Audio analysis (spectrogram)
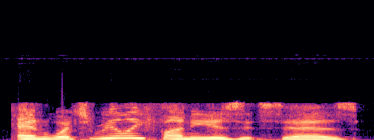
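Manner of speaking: normal talking voice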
